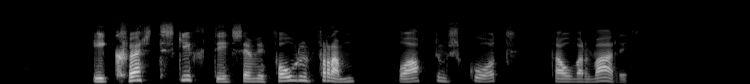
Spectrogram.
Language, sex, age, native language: Icelandic, male, 40-49, Icelandic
